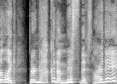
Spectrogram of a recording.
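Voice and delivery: acted, deeply worried, frantic fretting tone. Imitating people who ask about homeschooling: imitating a deeply concerned, frantic tone. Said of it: "tone of voice of this, like, deep concern and kind of, like, frantic".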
